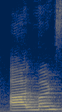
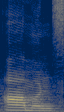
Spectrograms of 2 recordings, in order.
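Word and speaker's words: almond: क्या होता है बादाम आलमंड नहीं पढ़ते हैं इसको पढ़ते हैं हम आमंड क्योंकि एम से पहले जस्ट यहां पे एल दिया हुआ है इट मींस यहां पे एल क्या होगा साइलेंट चलिए आगे बढ़ते हैं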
